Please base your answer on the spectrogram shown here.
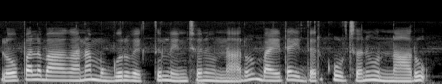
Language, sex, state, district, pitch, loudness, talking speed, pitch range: Telugu, female, Telangana, Hyderabad, 180 Hz, -15 LUFS, 135 wpm, 170-200 Hz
